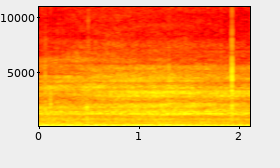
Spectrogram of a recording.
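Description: A motorcycle riding on a wet road in the rain: a steady low rumble of wind and road noise with the engine underneath, muffled through the camera's waterproof housing.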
